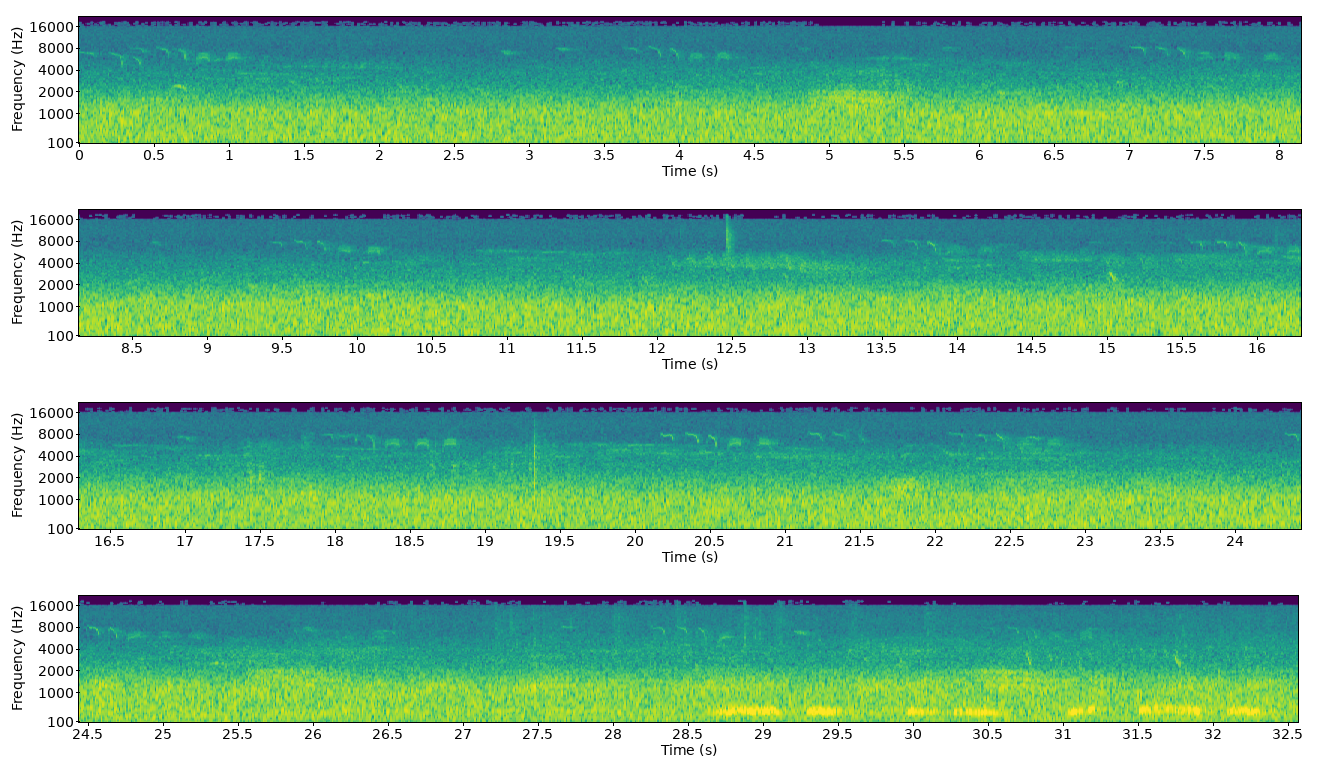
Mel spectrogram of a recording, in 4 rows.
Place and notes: Sunday morning in a rather quiet neighbourhood, distant church bells ringing, singing birds (mainly blackbirds and pigeons), a neighbour at his trash can, a distant train passing by, a plane crossing high above; Tascam DR-100 MK III built-in uni-directional stereo microphones with furry wind screen
Kronshagen, Germany, 10 March 2019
